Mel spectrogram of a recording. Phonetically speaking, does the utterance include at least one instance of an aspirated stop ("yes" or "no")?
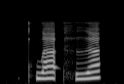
yes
